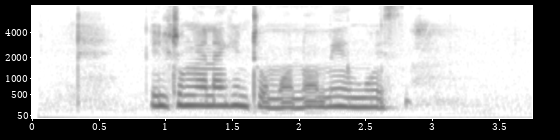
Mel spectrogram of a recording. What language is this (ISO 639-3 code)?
mas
